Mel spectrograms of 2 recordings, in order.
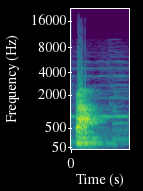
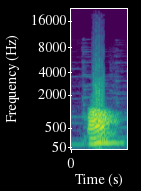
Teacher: Ti, to, ini to, ti, to, ini kaf, kaf ringan. Biasa kaf di mulut, sedangkan to ada di tenggorokan.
